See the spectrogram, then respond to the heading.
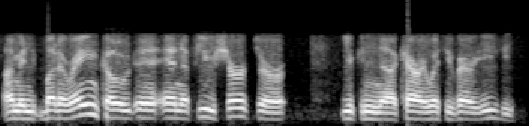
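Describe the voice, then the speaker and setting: A man's voice: mid-range voice, steady tone, normal speed, dry recording. Stumbling man calling in on a phone line. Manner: repeats words, stumbling starts. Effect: phone line call-in. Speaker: radio show caller. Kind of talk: casual call-in chat.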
